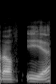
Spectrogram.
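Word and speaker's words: رفع: Kama annaha sababun fi maghfirati dunubi wa, tadi bacanya raf'u kalau nggak salah ya. Rofi. Harusnya raf'i ya.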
